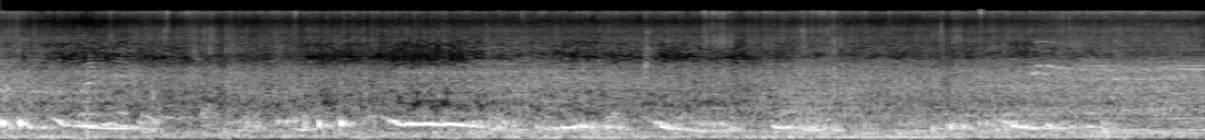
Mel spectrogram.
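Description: Domestic pigeons cooing: a steady string of low, swooping coos, one after another about every half second.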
